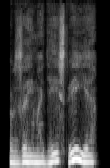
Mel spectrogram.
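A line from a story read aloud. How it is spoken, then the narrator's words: Whisper. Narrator (Russian): шепнула господа Риитова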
